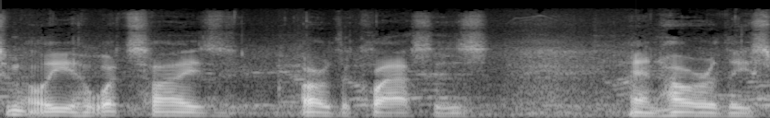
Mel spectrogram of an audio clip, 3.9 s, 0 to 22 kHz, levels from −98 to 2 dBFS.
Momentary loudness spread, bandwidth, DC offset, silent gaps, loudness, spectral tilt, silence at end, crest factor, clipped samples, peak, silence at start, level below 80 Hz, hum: 16 LU; 15.5 kHz; under 0.1%; none; -20 LUFS; -5.5 dB/octave; 0 s; 20 dB; under 0.1%; 0 dBFS; 0 s; -56 dBFS; none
